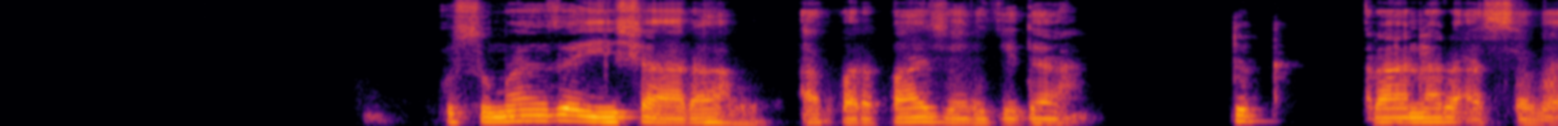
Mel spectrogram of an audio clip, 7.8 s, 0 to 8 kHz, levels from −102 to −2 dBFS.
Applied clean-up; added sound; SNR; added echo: neural mask model Resemble Enhance denoiser.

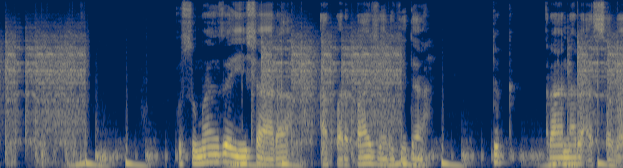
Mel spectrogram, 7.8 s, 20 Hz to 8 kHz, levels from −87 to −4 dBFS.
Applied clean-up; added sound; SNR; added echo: none; Drum kit; 6 dB; none.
